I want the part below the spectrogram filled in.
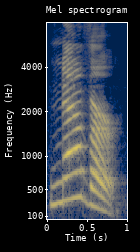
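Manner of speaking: loud high defiant shout; loud refusal. Acted. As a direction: plant your feet and shout it. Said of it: "cried Annalisa".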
